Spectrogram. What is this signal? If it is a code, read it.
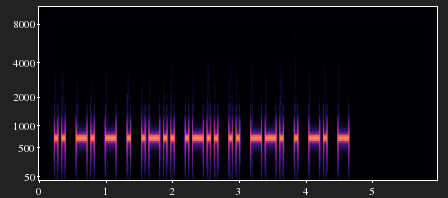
Morse code, heard as a keyed tone, about 22 wpm, 700 Hz. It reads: INTELLIGENT
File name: practice / 22wpm / Eleven Letter Words - 22wpm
